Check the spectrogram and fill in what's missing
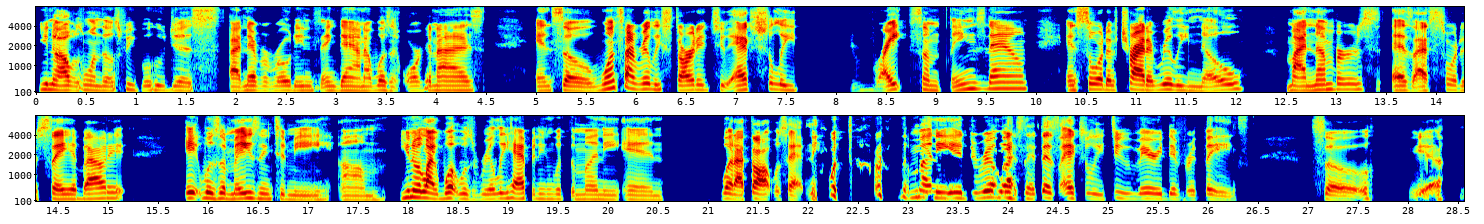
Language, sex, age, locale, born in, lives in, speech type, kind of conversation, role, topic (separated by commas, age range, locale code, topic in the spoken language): English, female, 50-54, en-US, United States, United States, conversation, podcast, host, What are some practical steps to build a consistent saving habit?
